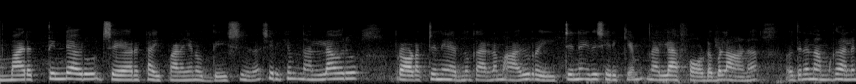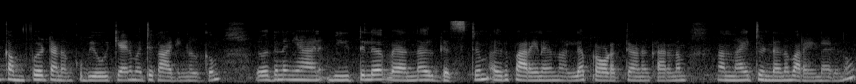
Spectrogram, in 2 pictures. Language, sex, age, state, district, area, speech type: Malayalam, female, 45-60, Kerala, Palakkad, rural, spontaneous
